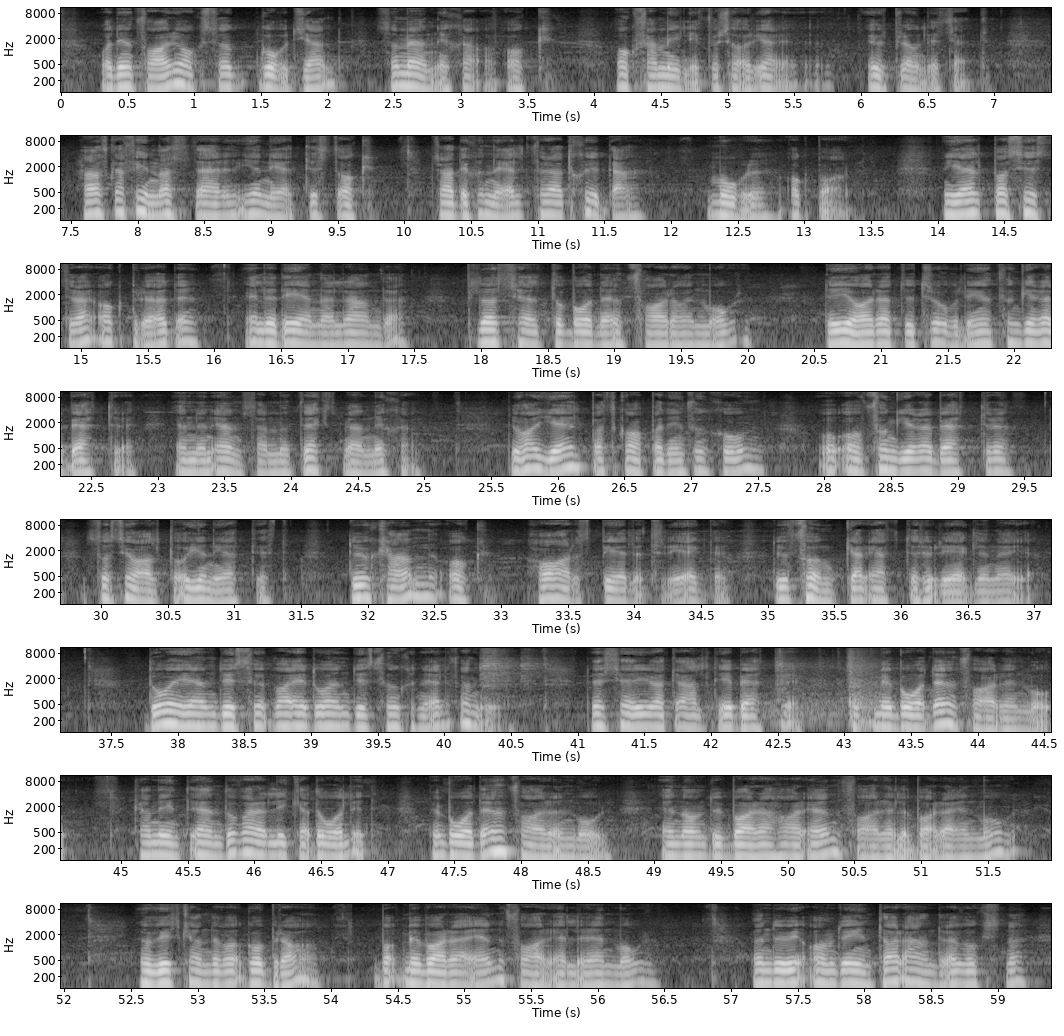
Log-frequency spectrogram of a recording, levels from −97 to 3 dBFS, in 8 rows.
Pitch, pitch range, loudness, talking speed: 135 Hz, 125-145 Hz, -23 LUFS, 155 wpm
